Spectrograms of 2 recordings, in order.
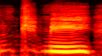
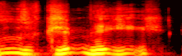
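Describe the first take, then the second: First: High-pitched mock showing-off; imitated premiere actress. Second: Imitated tearful actress. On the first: Imitating the green actress walking in, high mock delight. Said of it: "she's all green. She's like". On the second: Imitating the actress after she cried, mild mock tearfulness. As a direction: lightly imitate her after the tears. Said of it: "Oh, like, she cried".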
